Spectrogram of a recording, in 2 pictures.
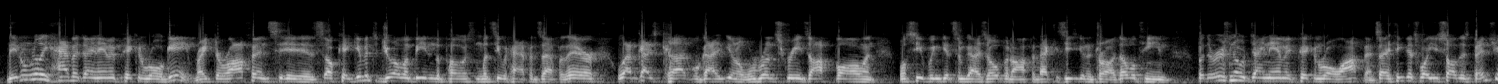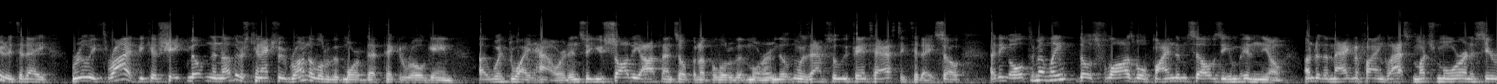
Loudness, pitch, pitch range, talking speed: -19 LUFS, 135 Hz, 125-150 Hz, 295 wpm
